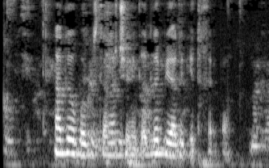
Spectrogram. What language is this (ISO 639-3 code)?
kat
